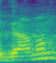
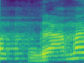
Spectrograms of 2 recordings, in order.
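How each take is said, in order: First: ग्रामम closing on a nasal m; anusvara ending. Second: ग्रामः ending in a breathed h from the throat; visarga ending. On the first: Teacher contrasts the anusvara form with the visarga form. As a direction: hum the final m of ग्रामम through the nose. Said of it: "ग्रामम कर दोगे तो वो अनुस्वार में चला जाएगा". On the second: Teacher contrasts the visarga form with the anusvara form. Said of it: "ये अब जैसे यहाँ पे ग्रामम". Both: Shown as a demonstration.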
